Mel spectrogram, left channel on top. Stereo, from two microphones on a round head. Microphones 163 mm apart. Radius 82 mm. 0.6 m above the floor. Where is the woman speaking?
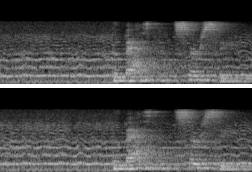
30° left (ahead or behind), 2 m; by 2.4 s 50° left (ahead or behind), 1.8 m.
